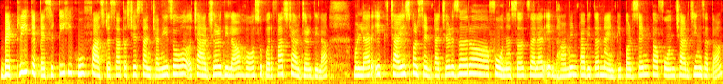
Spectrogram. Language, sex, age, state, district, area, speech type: Goan Konkani, female, 30-45, Goa, Canacona, rural, spontaneous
